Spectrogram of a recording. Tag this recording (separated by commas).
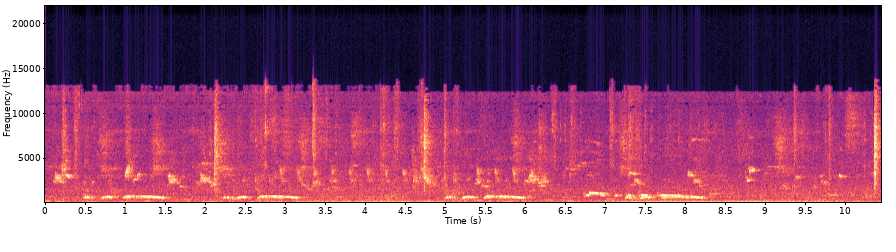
outside, urban or man-made, Pigeon, Speech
